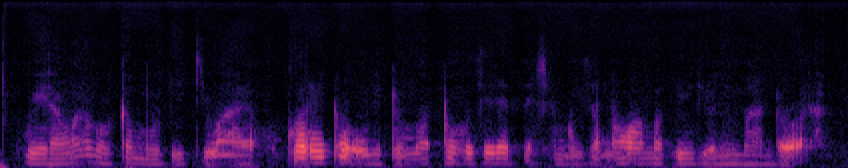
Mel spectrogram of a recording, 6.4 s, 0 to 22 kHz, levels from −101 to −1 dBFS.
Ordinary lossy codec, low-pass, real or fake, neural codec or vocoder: none; none; fake; codec, 44.1 kHz, 2.6 kbps, SNAC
